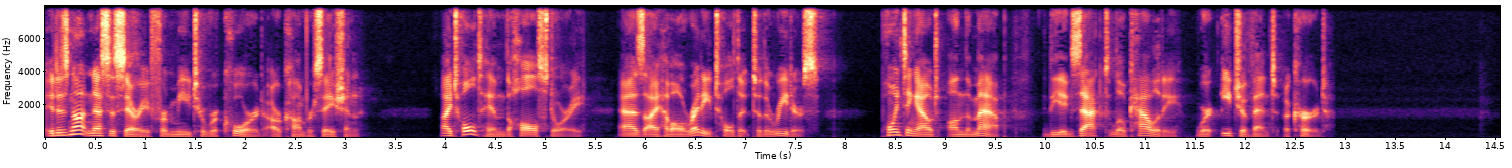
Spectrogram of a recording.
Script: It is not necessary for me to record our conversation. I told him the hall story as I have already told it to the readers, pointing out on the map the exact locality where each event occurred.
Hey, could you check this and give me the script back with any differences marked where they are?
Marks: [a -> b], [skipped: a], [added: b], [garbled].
It is not necessary for me to record our conversation. I told him the hall story as I have already told it to the readers, pointing out on the map the exact locality where each event occurred.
